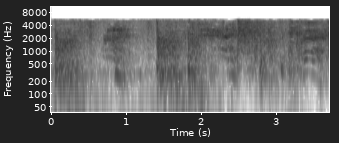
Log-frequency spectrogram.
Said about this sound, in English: Now, just see if you can knock that piece out, will you? What piece? The piece of wood around the doorknob that I just sawed. Oh, okay. Look out.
